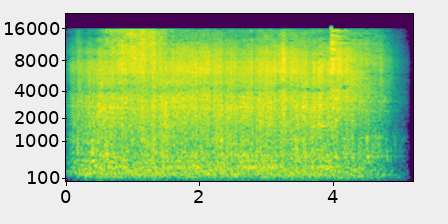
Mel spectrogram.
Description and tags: very short smaple of train passing. Audiotechnica BP4025 stereo mic, Shure FP24 preamp, Olympus LS10 recorder. Recorded near Osuna, S Spain
train, field-recording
